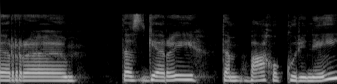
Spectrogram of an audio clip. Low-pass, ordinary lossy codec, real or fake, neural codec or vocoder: 10.8 kHz; AAC, 64 kbps; real; none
